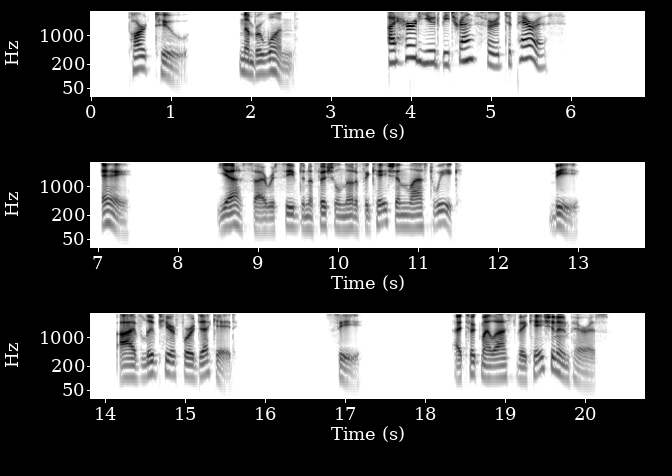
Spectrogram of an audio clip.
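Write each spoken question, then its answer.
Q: I heard you'd be transferred to Paris.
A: A: Yes, I received an official notification last week.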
